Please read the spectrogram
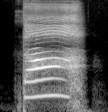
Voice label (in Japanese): "たー", kawaii voice; ASMR; 1200 kawaii voice!!; 音ゲー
